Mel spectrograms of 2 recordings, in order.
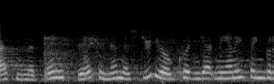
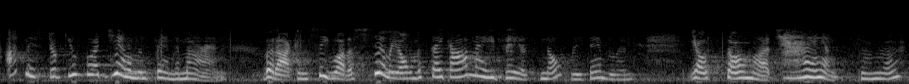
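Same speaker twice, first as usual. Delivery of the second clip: Southern belle routine. Pretend. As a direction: apologise sweetly in a put-on Southern accent. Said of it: "my little old southern routine".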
